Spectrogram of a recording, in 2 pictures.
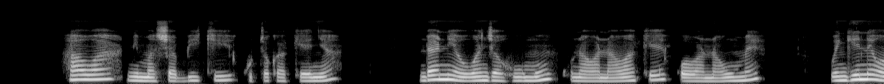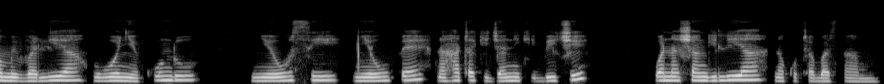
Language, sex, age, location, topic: Swahili, female, 36-49, Kisumu, government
